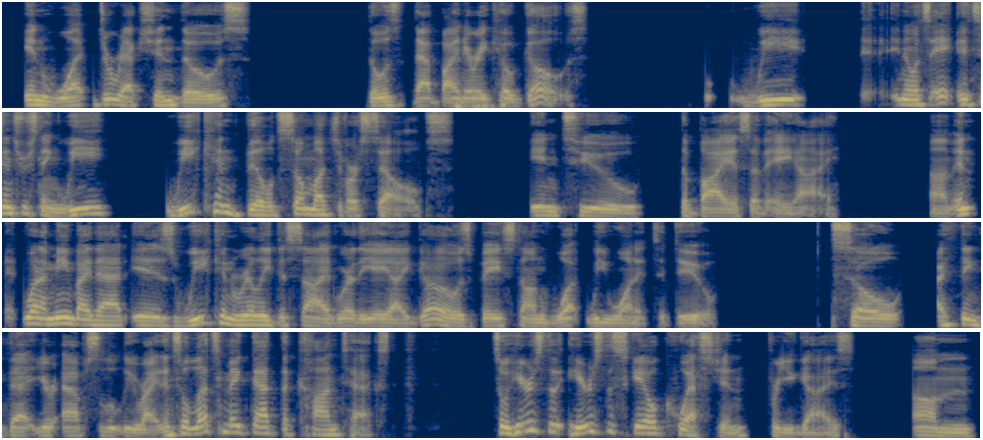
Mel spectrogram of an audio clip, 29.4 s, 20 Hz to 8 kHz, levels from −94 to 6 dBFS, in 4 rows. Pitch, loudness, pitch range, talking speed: 120 Hz, -24 LUFS, 100-155 Hz, 155 wpm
